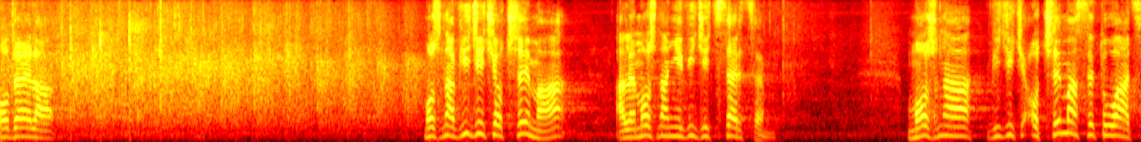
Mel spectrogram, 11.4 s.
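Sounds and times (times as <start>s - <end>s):
speech: 0.0s - 0.7s, 4.2s - 7.8s, 9.1s - 11.4s
audience applause: 0.0s - 4.4s.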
